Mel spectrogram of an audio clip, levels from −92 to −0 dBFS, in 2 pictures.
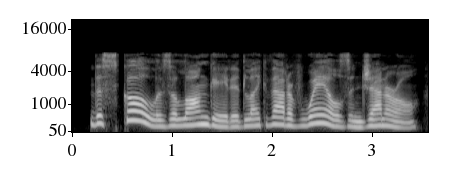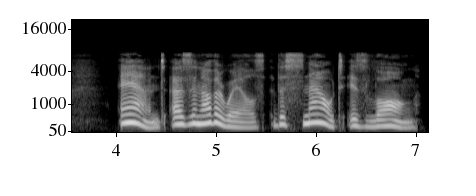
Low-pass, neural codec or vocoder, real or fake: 7.2 kHz; none; real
